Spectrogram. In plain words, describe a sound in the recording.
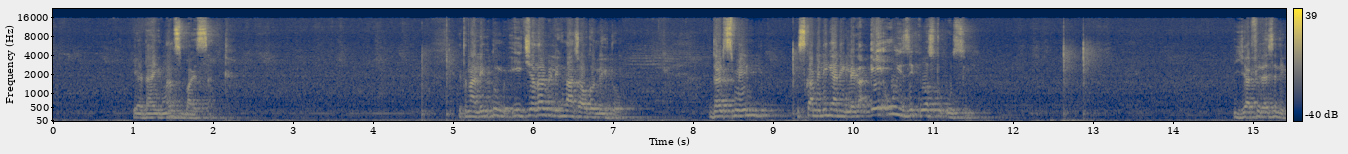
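A young man speaks clearly and calmly, as if teaching.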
